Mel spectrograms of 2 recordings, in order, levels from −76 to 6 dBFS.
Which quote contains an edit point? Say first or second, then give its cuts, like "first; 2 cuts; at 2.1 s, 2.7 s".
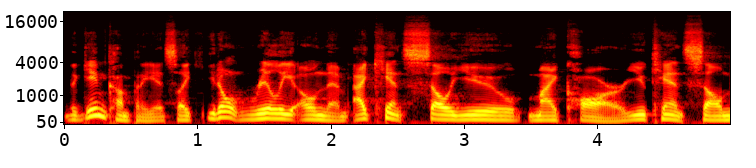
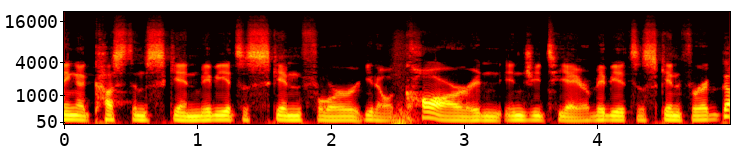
first; 2 cuts; at 1.0 s, 2.1 s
